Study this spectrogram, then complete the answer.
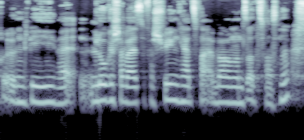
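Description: A woman's medium-pitched, dark and mellow voice in a flat monotone. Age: 20s. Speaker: law student. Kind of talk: casual interview.

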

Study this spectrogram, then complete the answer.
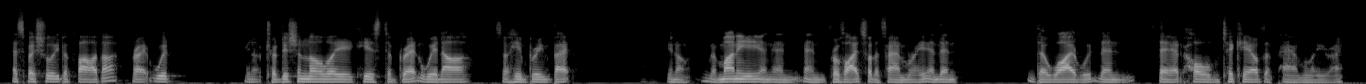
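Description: At a moderate pace, a man with a Vietnamese accent speaks at a medium pitch with fairly even intonation. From southern Vietnam. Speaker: career coach and father. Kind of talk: podcast interview. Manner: hesitant, many fillers.

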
